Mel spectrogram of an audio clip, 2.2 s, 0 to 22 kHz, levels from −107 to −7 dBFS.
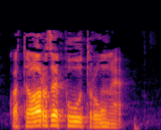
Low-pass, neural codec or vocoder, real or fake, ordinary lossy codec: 10.8 kHz; none; real; MP3, 32 kbps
